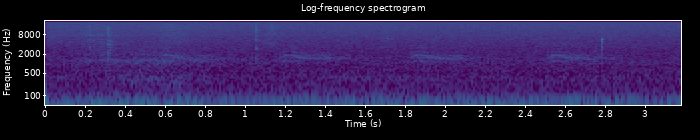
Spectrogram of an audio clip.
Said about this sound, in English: Now there's a crow outside.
